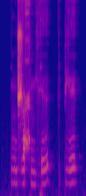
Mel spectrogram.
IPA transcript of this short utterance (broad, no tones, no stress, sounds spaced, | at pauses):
n d͡ʒ ʏ ħ mʲ e̤ ɾ ɪ | pʲ e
